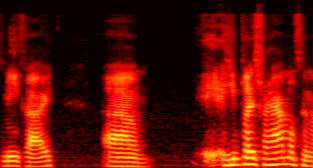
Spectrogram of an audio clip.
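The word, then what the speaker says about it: Xhekaj: that kid arbor um as habitation calls him jackeye it's i think it's pronounced mikai um he plays for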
